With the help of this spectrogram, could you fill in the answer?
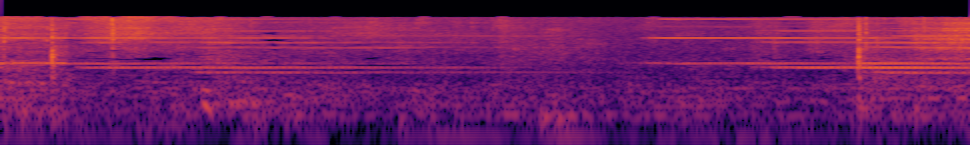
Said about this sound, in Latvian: Deputātiem nav iebildumi, deputāti neiebilst, lūdzu zvanu.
